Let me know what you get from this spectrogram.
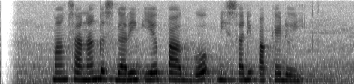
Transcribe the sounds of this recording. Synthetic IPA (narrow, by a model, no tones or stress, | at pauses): maŋsanaŋɡəsɡaɾiŋiəpaɡɔʔbisadipakɛdəi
